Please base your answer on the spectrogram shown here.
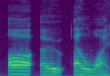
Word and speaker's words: Roly: How do you pronounce the name R-O-L-Y?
